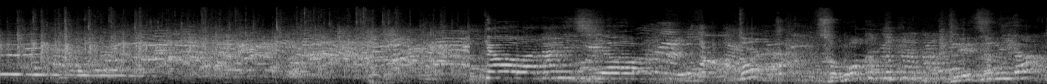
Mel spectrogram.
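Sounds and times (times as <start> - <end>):
room full of young children clapping: 0.0 - 4.7
excited children's voices: 0.0 - 9.5.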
